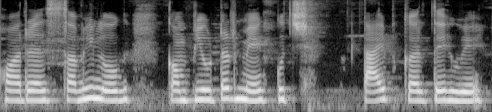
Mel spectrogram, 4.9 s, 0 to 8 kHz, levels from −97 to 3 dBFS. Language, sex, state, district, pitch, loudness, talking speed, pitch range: Hindi, female, Jharkhand, Palamu, 220 Hz, -13 LUFS, 110 wpm, 215-230 Hz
